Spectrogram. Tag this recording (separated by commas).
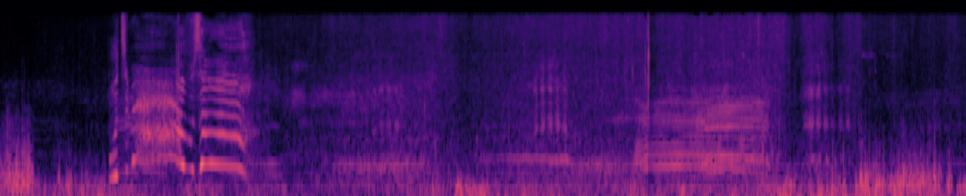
sheep bleating, Speech, Sheep, Bleat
